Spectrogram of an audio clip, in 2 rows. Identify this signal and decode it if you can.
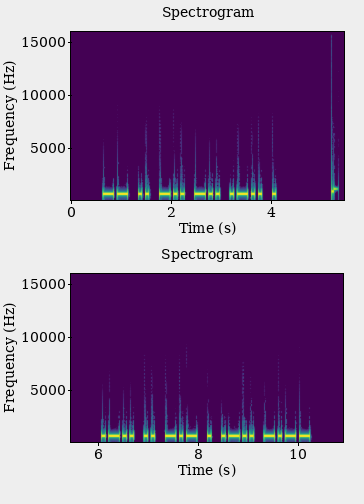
Morse code, heard as a keyed tone, about 17 wpm, 700 Hz. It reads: MIDDLE LIKELY
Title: Sets of 2 Words - New Word Drill - 17wpm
